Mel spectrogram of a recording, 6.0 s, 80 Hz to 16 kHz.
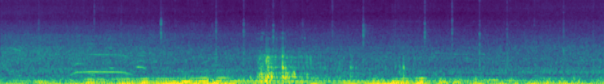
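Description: Hummer H1 engine running as the truck drives through a muddy water crossing, a steady low drone whose pitch shifts up and down with the throttle. Water splashes about two and a half seconds in.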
